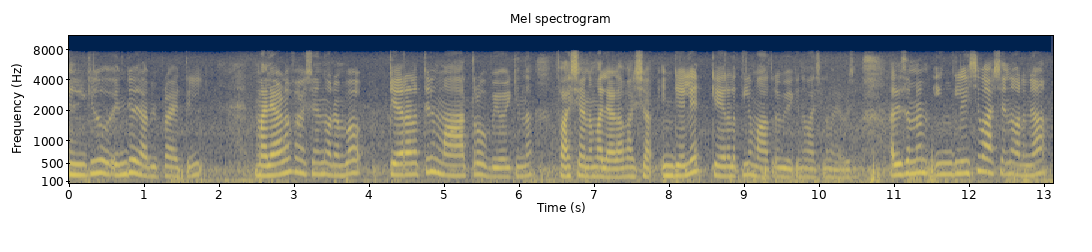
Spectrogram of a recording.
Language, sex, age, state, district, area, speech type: Malayalam, female, 18-30, Kerala, Alappuzha, rural, spontaneous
